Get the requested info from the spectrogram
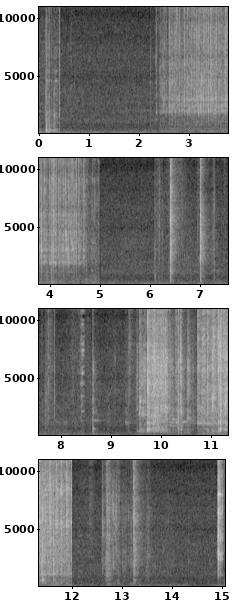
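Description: Iced drinks being made at a café counter: a few seconds of fizzing hiss, sharp clicks and knocks of plastic cups and lids, and a louder stretch of rattling ice and pouring near the middle.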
